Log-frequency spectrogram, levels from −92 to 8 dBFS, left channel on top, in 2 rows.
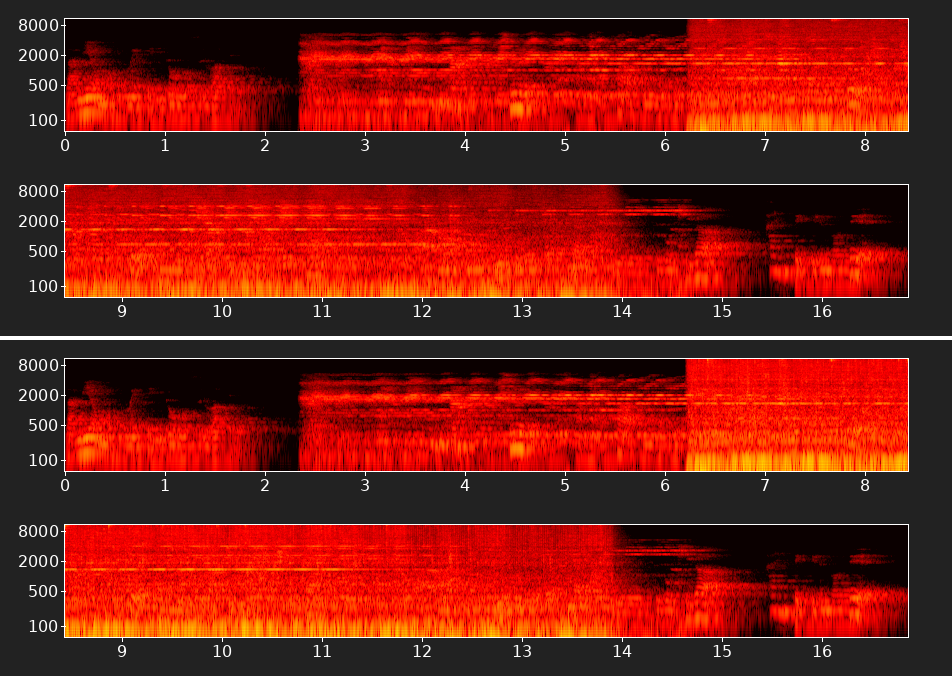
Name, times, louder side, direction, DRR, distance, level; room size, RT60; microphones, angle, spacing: voice 1, 0.0-1.8 4.4-4.7 5.1-8.0 8.4-11.0 11.9-15.0 15.9-16.5, right 1 dB, 30° right, -3 dB, 0.5 m, -47 dB
sound 1, 2.3-14.7, equal, 20° left, 0.5 m, -41 dB
voice 2, 3.5-4.1 10.0-10.2 12.2-12.9 13.2-13.5 15.4-16.0, right 1 dB, 70° left, 1 dB, 0.8 m, -51 dB
Bicycle, 6.2-13.9, right 5 dB, 85° right, 0.4 m, -35 dB
5.9 x 2.4 x 3.7 m, 1.2 s
head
